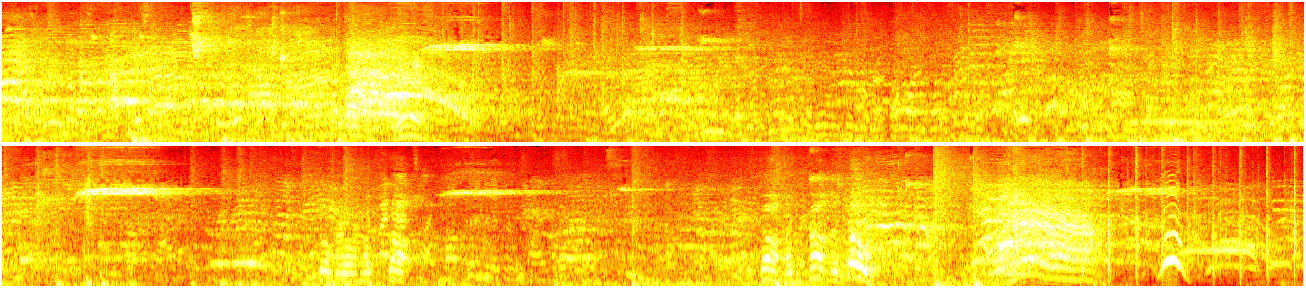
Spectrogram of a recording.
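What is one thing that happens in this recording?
Spectators and players shout and cheer in an echoing hall.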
